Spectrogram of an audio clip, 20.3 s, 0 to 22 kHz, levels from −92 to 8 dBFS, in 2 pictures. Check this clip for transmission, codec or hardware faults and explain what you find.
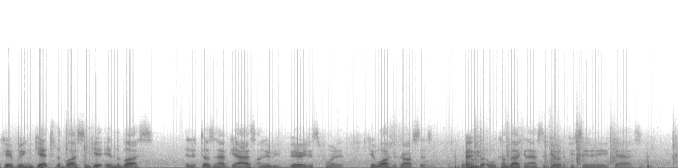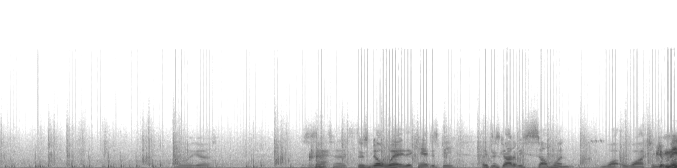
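Two faults are present: a low buzz running through the whole clip, and six brief dropouts at regular spacing.

Throughout, a filter restarted on every block produces a steady tick-like buzz at about 21.5 Hz, which fits a 2048-sample block. The filter loses its stored state at each block boundary and starts again from zero, leaving a small transient at each boundary. The buzz rises and falls with the signal level.

A gap between stream segments appears at 2.72, 4.72, 6.73, 8.73, 10.74 and 14.75 s. Each is a hard-edged silent hole of roughly 4 to 5 ms at the 2-second segment spacing. Timestamps leave space between adjacent segments, and the player fills that space with silence. No audio is lost.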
